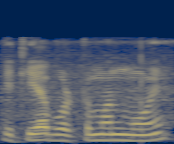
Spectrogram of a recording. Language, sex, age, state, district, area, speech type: Assamese, male, 60+, Assam, Nagaon, rural, spontaneous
